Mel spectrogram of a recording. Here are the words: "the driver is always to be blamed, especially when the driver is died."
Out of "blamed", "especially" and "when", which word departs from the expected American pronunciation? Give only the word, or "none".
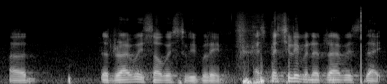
blamed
